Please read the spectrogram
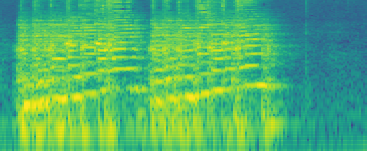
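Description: Electric guitar playing a fast, alternate-picked three-notes-per-string scale run in E minor that climbs in pitch, then stops shortly before the end.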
